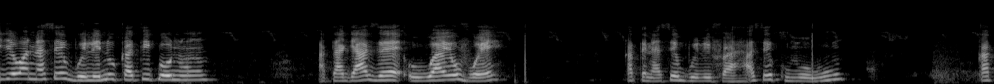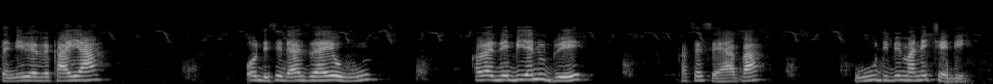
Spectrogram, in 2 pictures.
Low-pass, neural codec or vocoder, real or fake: 7.2 kHz; codec, 16 kHz, 16 kbps, FreqCodec, smaller model; fake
